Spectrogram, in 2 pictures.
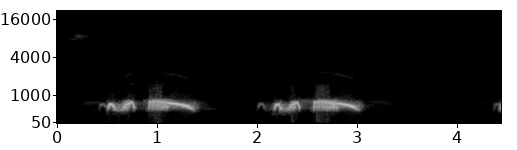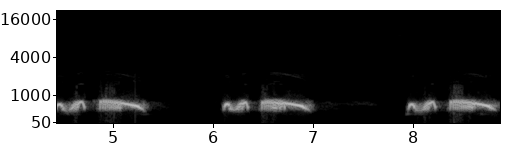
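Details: Spotted dove calls used as a lure for training decoy birds: five evenly spaced coo phrases, each a quick two-note stutter followed by a longer, falling, mellow coo, repeated about every two seconds against a silent background.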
